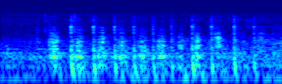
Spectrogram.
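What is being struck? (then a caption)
Cardboard cookie box tapped with a wooden skewer tip. A wooden skewer tip traces over and taps on the printed cookies of a hollow Oreo Mini cardboard box held in one hand. Ten quiet, dull, hollow taps come in an uneven run over a soft scratchy tracing sound. Each tap is low and muted and dies away quickly.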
